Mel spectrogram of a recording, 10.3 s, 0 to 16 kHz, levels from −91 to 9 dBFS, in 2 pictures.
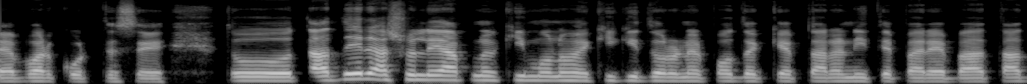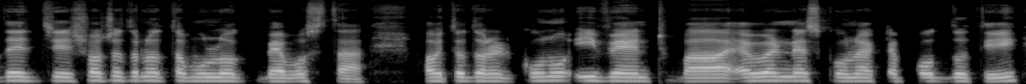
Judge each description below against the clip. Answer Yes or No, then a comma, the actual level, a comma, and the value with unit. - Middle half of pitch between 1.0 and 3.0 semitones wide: Yes, narrow, 2.5 semitones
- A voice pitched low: No, medium, 155 Hz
